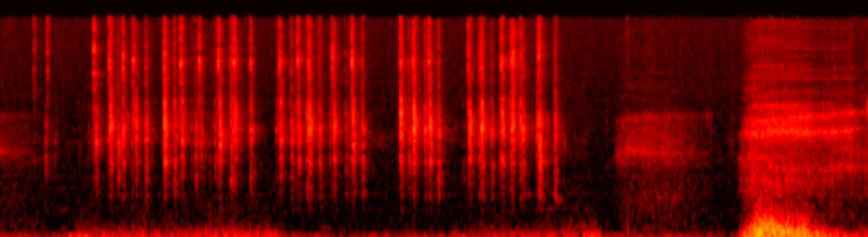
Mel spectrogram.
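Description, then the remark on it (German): Steady computer keyboard typing in several quick bursts of clicking with short pauses between, followed by a brief hiss and a loud, heavy exhale near the end. No one speaks. “Stabiles Tastatur ist immer.”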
